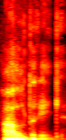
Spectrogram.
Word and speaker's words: aldrig: it kind of depends where you are in Sweden. Like, it depends on which accent you have. Where I live, it's Aldrig. Okay. So here you pronounce it, but if you use the Google Translate, you use it more like a big city Swedish type of thing, which is as you pronounced it.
